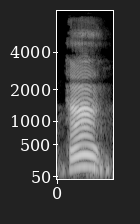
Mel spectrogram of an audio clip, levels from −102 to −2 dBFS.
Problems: background sounds at intervals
